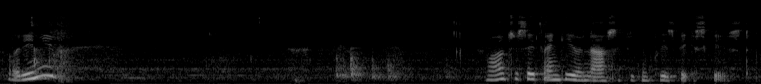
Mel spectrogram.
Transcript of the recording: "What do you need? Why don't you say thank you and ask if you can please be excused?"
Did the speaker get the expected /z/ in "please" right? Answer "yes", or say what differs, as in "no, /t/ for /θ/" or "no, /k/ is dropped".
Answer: yes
